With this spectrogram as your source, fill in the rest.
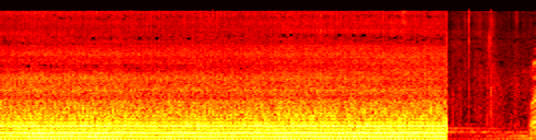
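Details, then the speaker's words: Mower after carb cleaning (water found in fuel), pull-started with no choke and no primer: steady, even putter at constant speed with no hunting or misses until shut off; smoother after initial surging. "I just saw there it runs smoother than everything has that surging in the beginning"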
